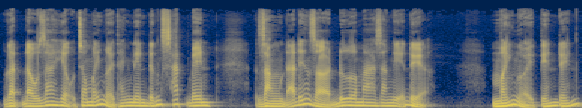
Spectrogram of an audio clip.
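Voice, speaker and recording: A man's voice: lowish voice, mellow. A man narrating a horror story in a dramatic, scripted style with swinging intonation.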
